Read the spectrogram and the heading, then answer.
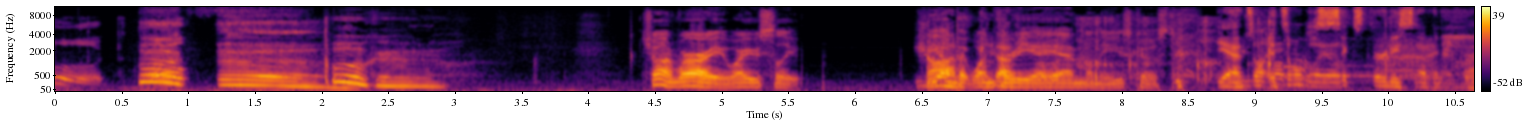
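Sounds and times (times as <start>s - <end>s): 
speech: 0.0s - 1.0s, 2.3s - 2.8s, 4.5s - 5.7s, 6.4s - 10.6s
person imitating a gloomy donkey with a mournful groan: 0.0s - 3.0s.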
